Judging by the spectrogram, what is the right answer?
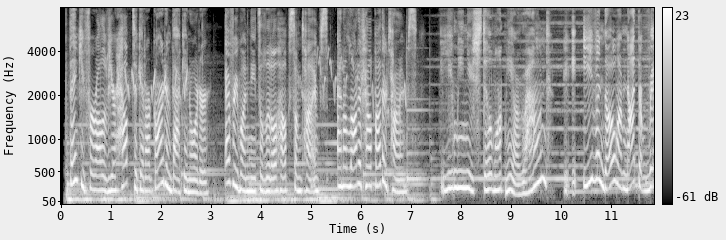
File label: Animation Demo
